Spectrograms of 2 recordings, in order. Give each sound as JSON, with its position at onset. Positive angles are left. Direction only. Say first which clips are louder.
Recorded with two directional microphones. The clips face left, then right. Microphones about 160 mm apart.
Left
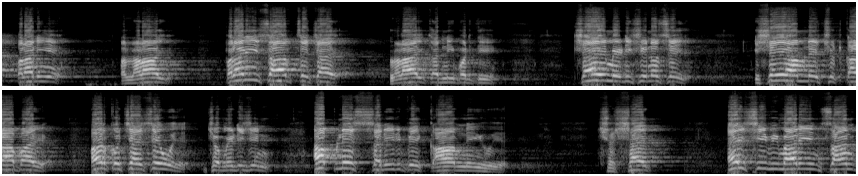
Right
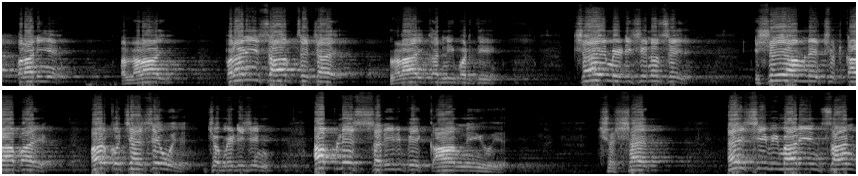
{"t": 0.1, "sound": "a man's voice", "louder": "left 2 dB", "side_deg": 15}
{"t": 11.4, "sound": "a sound", "louder": "left 1 dB", "side_deg": 15}
{"t": 11.9, "sound": "a man's voice", "louder": "left 3 dB", "side_deg": 15}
